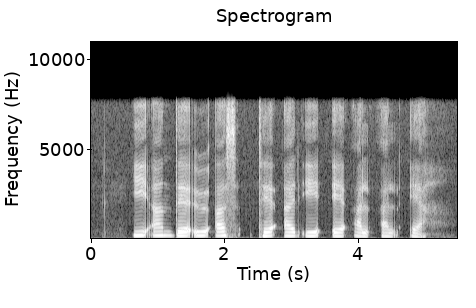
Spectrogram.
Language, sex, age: Norwegian, female, 45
